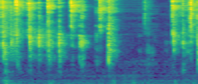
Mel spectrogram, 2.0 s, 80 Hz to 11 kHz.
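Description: Computer keyboard keys are pressed, including the Shift key, while typing in Microsoft Word 2016: a quick run of light, close plastic clicks and taps in an uneven rhythm.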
